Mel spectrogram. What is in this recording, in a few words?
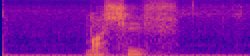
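"massief", Dutch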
